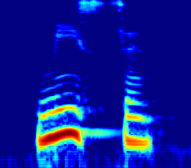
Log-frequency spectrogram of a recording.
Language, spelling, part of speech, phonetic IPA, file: Ukrainian, місце, noun, [ˈmʲist͡se], Uk-місце.ogg
- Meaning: 1. place, spot 2. room, space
